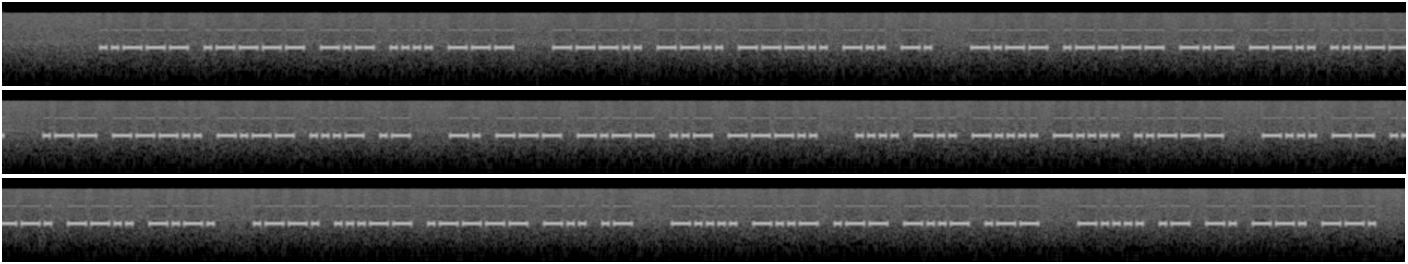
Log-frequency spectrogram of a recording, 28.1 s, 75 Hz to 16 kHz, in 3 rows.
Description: Morse code, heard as a keyed tone, machine-sent, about 31 wpm, 880 Hz. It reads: 21KHO 8Z8DN Y1KZ3 W8YVA NOYU8 HD662 BMPZC P31DA 6XWXW 6ANGG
